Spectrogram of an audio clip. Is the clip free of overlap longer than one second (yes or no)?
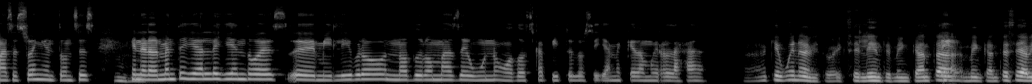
yes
